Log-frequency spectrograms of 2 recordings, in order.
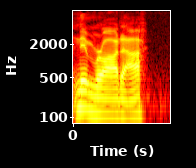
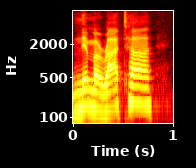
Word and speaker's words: Nimarata: She had both a Sikh, S-I-K-H, pronounced either way, I guess. I don't know. Wedding and a Christian wedding. Nimarata. It's not Nimrata. It's Nimarata.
